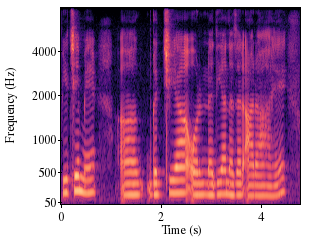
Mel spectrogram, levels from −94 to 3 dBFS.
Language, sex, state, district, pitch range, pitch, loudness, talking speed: Hindi, female, Arunachal Pradesh, Papum Pare, 165-195 Hz, 170 Hz, -18 LUFS, 125 wpm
